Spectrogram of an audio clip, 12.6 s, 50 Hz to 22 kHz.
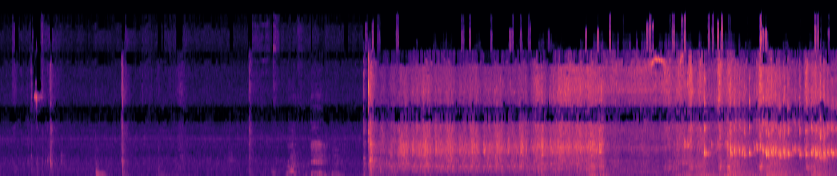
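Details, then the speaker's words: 1966 Ford Mustang 289 V8, sat unrun for years, tried with a battery and starting fluid: knocks, then several seconds of steady cranking without firing. No fuel drawn to the carburetor yet, checked at the clear fuel filter. "She wants to, but we didn't get fuel up there just yet."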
